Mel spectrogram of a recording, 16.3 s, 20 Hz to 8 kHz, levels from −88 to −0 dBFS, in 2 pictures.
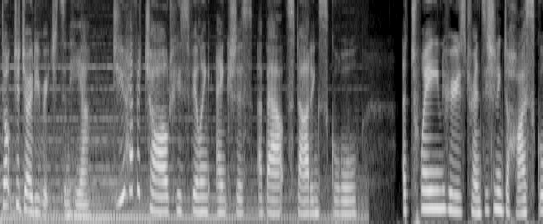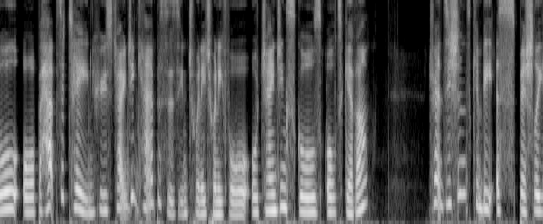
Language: English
